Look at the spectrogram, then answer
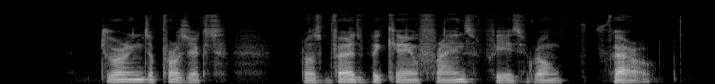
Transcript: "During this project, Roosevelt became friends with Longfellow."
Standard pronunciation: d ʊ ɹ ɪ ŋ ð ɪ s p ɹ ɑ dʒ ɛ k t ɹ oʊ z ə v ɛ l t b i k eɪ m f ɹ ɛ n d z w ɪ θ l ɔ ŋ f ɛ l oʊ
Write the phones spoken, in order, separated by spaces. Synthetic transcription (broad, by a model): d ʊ ɹ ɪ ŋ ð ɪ p ɹ ɑ dʒ ɛ k t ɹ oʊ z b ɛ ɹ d b i k eɪ m f ɹ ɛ n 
